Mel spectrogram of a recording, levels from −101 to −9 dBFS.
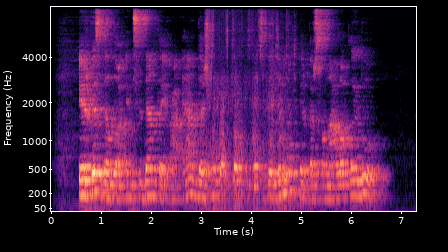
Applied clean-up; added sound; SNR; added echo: neural separator model SepFormer DNS4.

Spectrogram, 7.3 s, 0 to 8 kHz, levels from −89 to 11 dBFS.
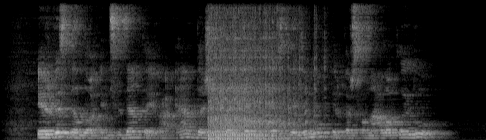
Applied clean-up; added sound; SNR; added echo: none; Engine; -1 dB; reverberation time 0.8 s.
